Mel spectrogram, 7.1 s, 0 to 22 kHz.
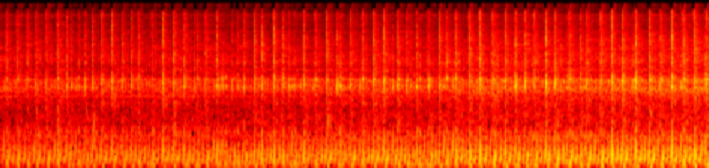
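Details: Stihl MS271 chainsaw, hard to start, suspected bad fuel; after tank found clean and fresh mixed fuel added: quick even firing pops, speed climbing smoothly without stumbling or misses; runs pretty good.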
